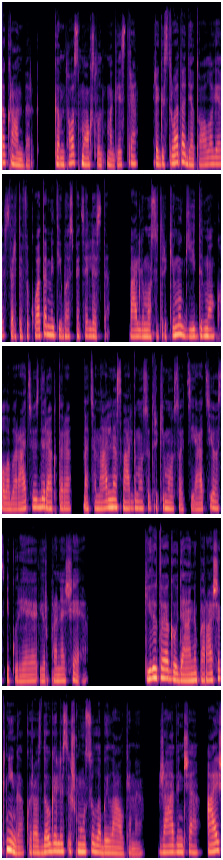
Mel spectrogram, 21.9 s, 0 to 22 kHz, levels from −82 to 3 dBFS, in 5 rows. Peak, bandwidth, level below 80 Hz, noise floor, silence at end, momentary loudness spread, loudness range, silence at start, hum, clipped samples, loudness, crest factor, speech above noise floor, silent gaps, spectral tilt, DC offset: -2 dBFS; 16.5 kHz; -64 dBFS; under -90 dBFS; 0 s; 12 LU; 8 LU; 0 s; none; under 0.1%; -21 LUFS; 18 dB; over 70 dB; 0.76-1.05 s, 2.72-3.01 s, 6.53-6.91 s, 10.15-10.37 s, 14.87-15.99 s, 20.41-20.64 s; -6 dB/octave; under 0.1%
